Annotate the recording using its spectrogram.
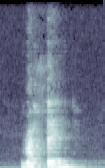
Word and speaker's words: Ruthin: Yes, R-U-T-H-I-N. – Yeah, Ruthin. – Correctly pronounced, please? – Ruthin. – Ruthin. I was going to say Ruthin. Yeah, it's Ruthin.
